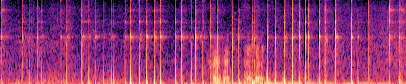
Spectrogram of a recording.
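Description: A drinking glass holding apple juice is tapped rapidly, giving a quick run of light, clicky taps with a dull low thump and almost no ringing. The tapping grows slightly louder and denser toward the middle and end.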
